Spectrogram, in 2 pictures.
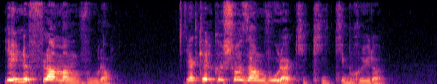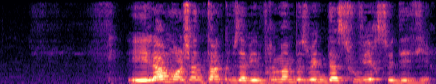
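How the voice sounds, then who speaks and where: A woman's voice: mid-range voice, normal speed, long pauses. A woman with her own accent, reading tarot cards to her viewers in a casual, hesitant way with many fillers. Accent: non-standard French accent. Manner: chatty, hesitant with many fillers, laughs at herself. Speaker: tarot card reader.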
